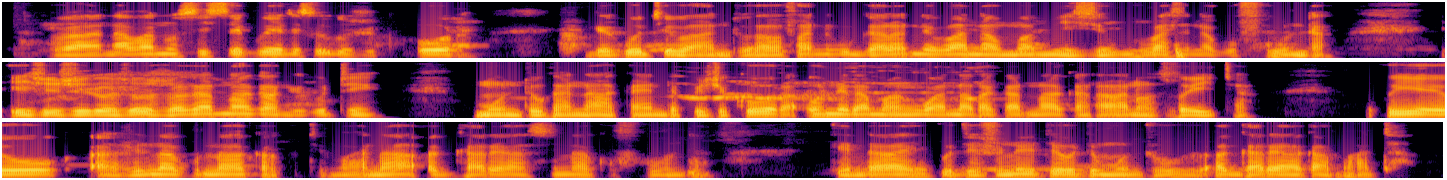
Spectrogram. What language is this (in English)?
Ndau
